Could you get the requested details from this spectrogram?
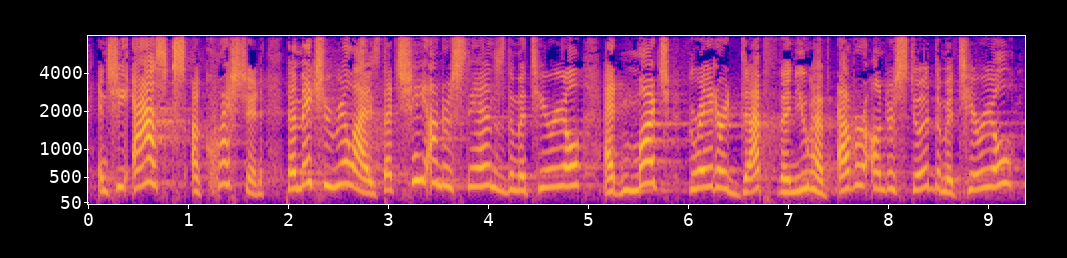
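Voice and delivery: usual speaking voice

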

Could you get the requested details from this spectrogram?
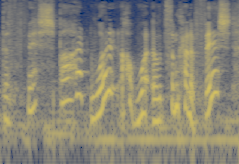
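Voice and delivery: high, slow, baffled echo of the order. Retold or imitated. Young cook baffled by the chef's Kiwi order, high and slow. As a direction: puzzle over a word you don't know.

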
